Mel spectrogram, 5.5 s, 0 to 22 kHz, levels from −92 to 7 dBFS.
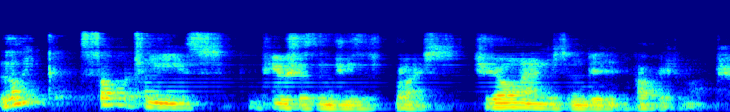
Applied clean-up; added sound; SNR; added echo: neural mask model DeepFilterNet 3.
